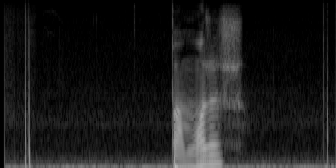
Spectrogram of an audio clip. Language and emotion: Russian, neutral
